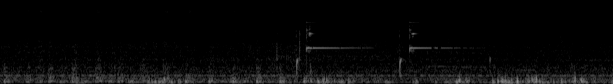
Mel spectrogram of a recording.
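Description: Colouring on paper: a green colouring tip scratching in short, quick back-and-forth strokes across the page. Two brief high ringing pings sound about a second apart midway through.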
